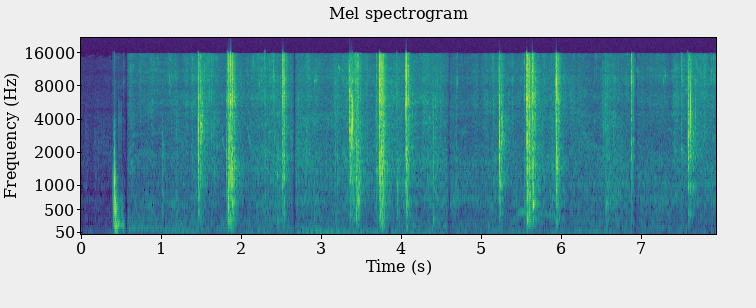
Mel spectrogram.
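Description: Skateboard doing nollies on concrete: the sharp crack of the nose snapping the ground, then the clack of the landing a split second later, repeated about four times, with the wheels rolling on rough concrete between. A loud single knock about half a second in.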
